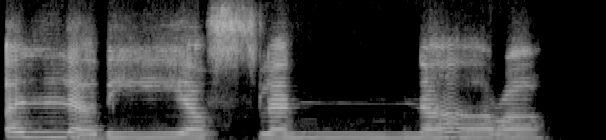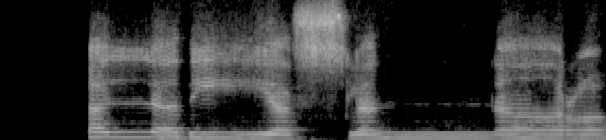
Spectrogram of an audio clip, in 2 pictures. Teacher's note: صاد کی صفت وسل یا سیٹی نہیں ہے، تو اس میں سیٹی کی آواز نہیں آنی چاہیے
